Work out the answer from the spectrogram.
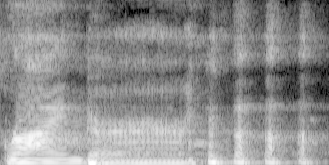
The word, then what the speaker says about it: Grindr: And I found something called Grindr. Have you heard of Grindr? Yeah. I'm not finding the right girl there. Of course, John Travolta told me it's pronounced Grinder.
